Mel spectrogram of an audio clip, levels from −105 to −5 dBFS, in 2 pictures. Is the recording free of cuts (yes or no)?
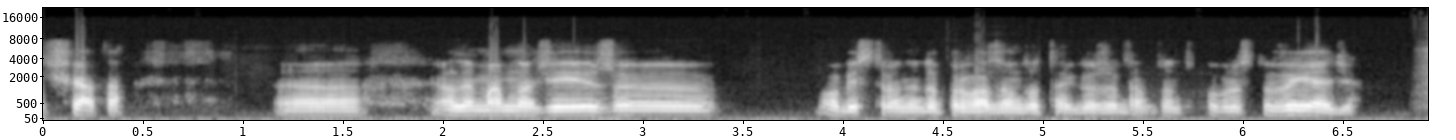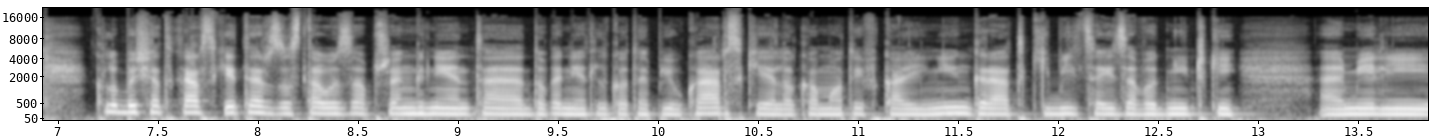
no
